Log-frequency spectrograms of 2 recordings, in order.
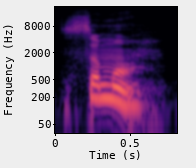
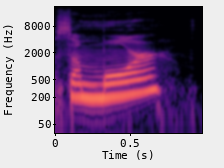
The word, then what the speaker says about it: Somaah: and the brand of the soda is Samoa. Like some more, but you know, S-O-M-A-A-H. Some more. I think I'm saying it right.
